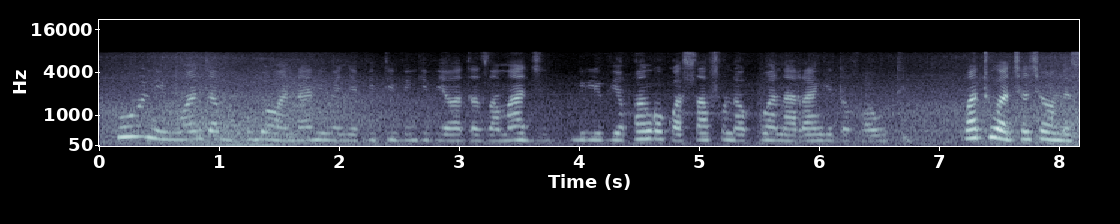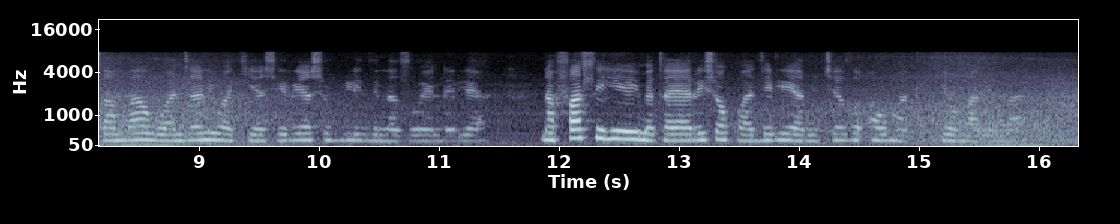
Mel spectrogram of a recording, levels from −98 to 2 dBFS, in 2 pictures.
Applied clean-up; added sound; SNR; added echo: none; Car passing by / Traffic noise, roadway noise / Engine; 14 dB; none.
